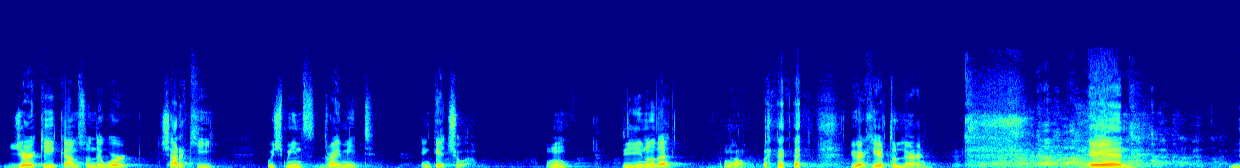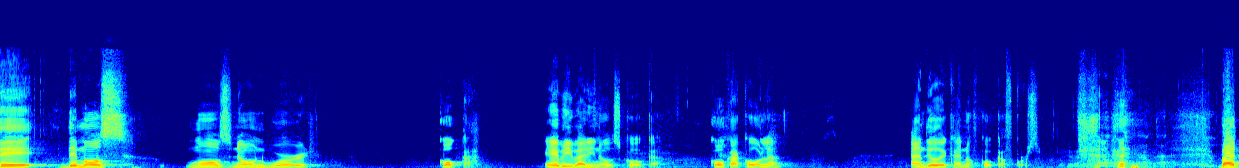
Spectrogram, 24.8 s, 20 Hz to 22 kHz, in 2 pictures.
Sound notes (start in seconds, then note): 9.6 laughs; 9.6 laughter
